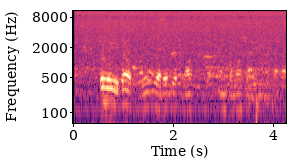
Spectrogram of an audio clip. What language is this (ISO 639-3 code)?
swa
